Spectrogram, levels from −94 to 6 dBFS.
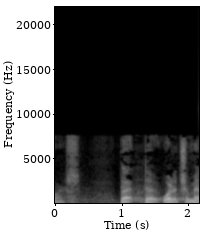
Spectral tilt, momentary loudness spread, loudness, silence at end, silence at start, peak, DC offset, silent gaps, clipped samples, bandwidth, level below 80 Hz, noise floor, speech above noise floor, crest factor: -5.5 dB/octave; 15 LU; -31 LUFS; 0 s; 0 s; -14 dBFS; under 0.1%; none; under 0.1%; 8 kHz; -68 dBFS; -59 dBFS; 30 dB; 18 dB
